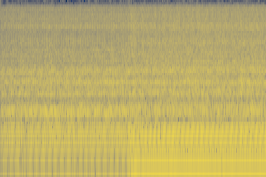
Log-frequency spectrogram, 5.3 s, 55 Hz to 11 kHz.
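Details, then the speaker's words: Honda EU32i fuel-injected generator on its first start, which started easily, running with no load: a steady, even idle hum that settles lower and smoother partway through, no knocks or misses. Normal, healthy idle. "Turn it to on. That's pretty fast. It started really easily."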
